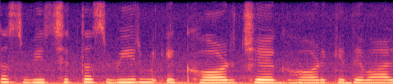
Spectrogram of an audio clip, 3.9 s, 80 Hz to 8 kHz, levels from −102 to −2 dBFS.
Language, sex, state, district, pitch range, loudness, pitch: Maithili, female, Bihar, Vaishali, 255-270 Hz, -15 LUFS, 260 Hz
